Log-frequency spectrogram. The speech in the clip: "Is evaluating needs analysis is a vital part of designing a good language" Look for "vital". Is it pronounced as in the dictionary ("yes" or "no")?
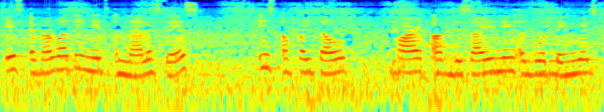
no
